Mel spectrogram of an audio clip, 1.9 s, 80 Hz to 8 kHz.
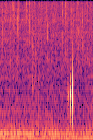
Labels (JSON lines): {"label": "anthrophony, boat engine", "recorder": "SoundTrap 500"}
{"label": "biophony, damselfish", "recorder": "SoundTrap 500"}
